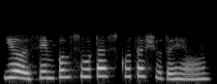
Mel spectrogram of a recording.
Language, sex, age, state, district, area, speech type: Kashmiri, female, 30-45, Jammu and Kashmir, Kulgam, rural, conversation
